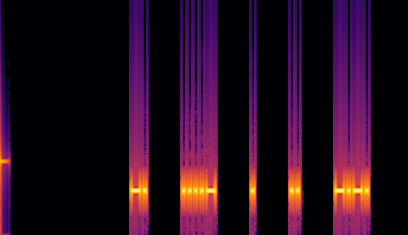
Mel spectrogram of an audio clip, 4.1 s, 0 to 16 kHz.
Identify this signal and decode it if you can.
Morse code, heard as a keyed tone, about 37 wpm, spaced as for 18 wpm, 700 Hz. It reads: N4EIC
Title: USA Call Signs - 5 Characters - 4x Character Spacing - 40wpm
